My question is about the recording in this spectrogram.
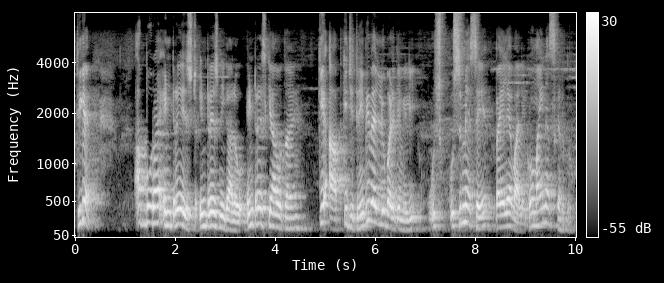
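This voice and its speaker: A man's voice: fairly high pitch, animated, normal speed, dark tone. A man teaching a maths lesson, patiently working through a problem step by step, often asking a question and answering it himself. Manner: patient, repeats key steps, asks and answers own questions. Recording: roomy, dull lo-fi sound.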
